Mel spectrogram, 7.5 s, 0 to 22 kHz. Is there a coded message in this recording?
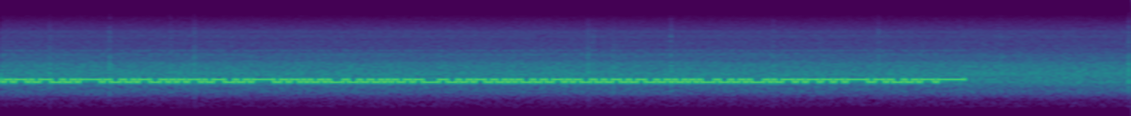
Yes: RTTY (45.45 baud, 170 Hz shift) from 0.0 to 6.4 s, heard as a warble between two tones, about 1340 Hz centre, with radio static. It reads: … AGN? PSE RPT UR CALL DE EB1C K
